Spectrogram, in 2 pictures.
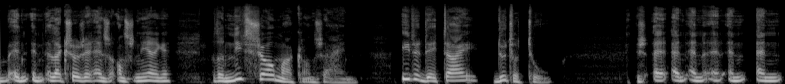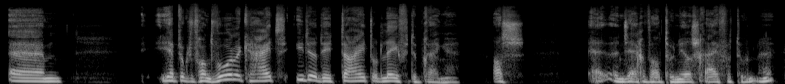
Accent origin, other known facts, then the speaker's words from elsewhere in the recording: Nijmegen, Gelderland, Netherlands; moved away as an adult; Mijn geboorteplaats, die ik al heel lang geleden verlaten heb, toen ik 25 was.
